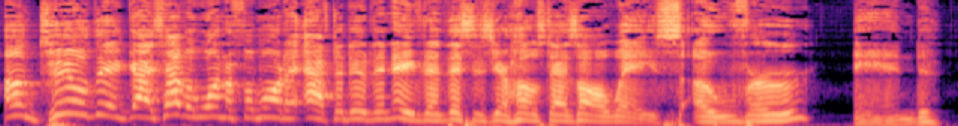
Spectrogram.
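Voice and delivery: host sign-off. Acted. Host signing off to his podcast listeners, announcer-style. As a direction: sign off the show with big host energy.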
